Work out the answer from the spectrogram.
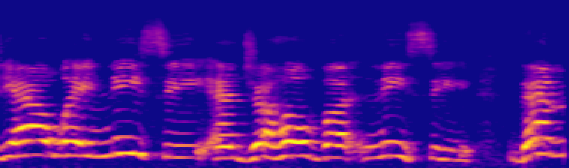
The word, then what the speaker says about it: Yahweh: or yhw ni and yhwh is pronounced Yahweh if you ever heard God's Divine name Yahweh it is yhwh and it's Yahweh ni and Jehovah ni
